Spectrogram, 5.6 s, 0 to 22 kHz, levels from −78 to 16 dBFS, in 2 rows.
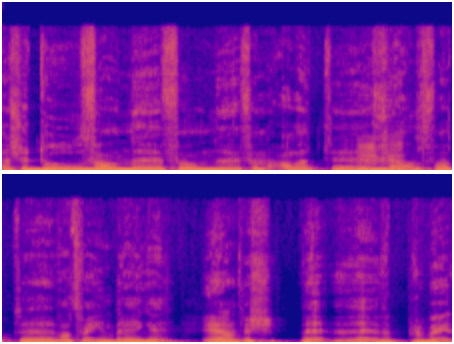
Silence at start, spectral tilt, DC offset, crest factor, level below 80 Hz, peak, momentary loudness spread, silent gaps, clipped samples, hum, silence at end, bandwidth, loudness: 0 s; -6 dB/octave; under 0.1%; 12 dB; -32 dBFS; -4 dBFS; 7 LU; none; under 0.1%; none; 0 s; 19.5 kHz; -18 LUFS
